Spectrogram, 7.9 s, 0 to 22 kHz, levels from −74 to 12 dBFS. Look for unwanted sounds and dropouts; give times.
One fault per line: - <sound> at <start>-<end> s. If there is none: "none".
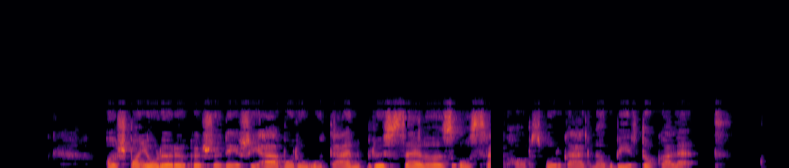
- dropout at 4.9-5.0 s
